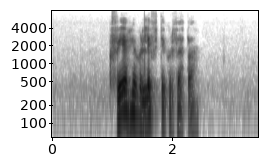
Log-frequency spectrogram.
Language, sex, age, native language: Icelandic, male, 30-39, Icelandic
